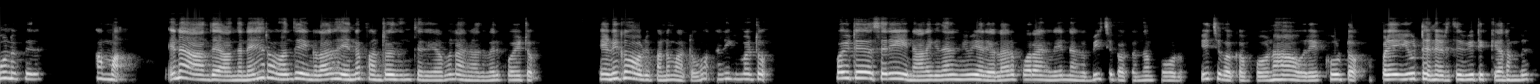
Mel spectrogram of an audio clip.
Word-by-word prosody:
3 285 -1 +2
பேரு 245 -1 0 0.6
ஆமா. 235 -3 +1 0.5
ஏன்னா, 305 +4 +4 0.2
அந்த 220 0 0
அந்த 200 +1 0
நேரம் 280 +1 +2
வந்து 240 +3 0
எங்களால 230 +3 +1
என்ன 250 +4 +1
பண்றதுன்னு 225 0 +1
தெரியாம 195 +3 -2
நாங்க 210 -3 -1
அதுமாரி 195 +3 -3
போயிட்டோம். 205 0 -2 0.7
என்னைக்கும் 275 +4 +3
அப்பிடி 225 -4 +2
பண்ண 200 +1 -1
மாட்டோம். 185 +3 -4
அன்னக்கி 245 +1 -5
மட்டும். 240 0 -2 0.7
போயிட்டு 290 +1 +4 0.2
சரி 255 0 +3 0.2
நாளைக்கு 205 +1 0
தான் 225 +1 +2
நியூஇயர் 225 -4 +3
எல்லாரும் 210 +4 -1
போறாங்களே! 215 -2 0
நாங்க 190 -2 -3
பீச் 240 +1 -4
பக்கம் 190 0 -5
தான் 200 0 -7
போனோம். 185 0 -5
பீச் 255 +1 -3
பக்கம் 185 -1 -3
போனா 190 +4 +1 0.2
ஒரே 185 +1 0
கூட்டம். 230 -4 +2
அப்பிடியே 230 +3 +4
யூட்டர்ன் 250 -4 +2
எடுத்து 205 +3 0
வீட்டுக்கு 230 -1 0
கெளம்பு. 205 +2 -1
220 Hz, 165 wpm, -13 LUFS, 200-240 Hz, 0.7 s, ஏன்னா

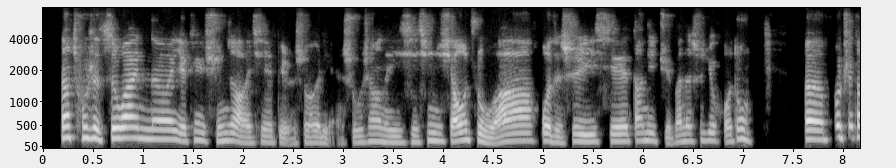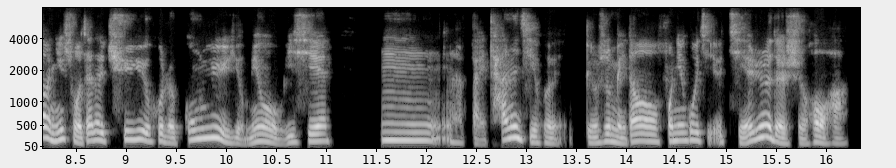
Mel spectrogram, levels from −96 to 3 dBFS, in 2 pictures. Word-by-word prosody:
那 230 +1 +6
除 235 -1 +1
此 220 -3 +4
之 220 +5 +4
外 230 0 +7
呢， 200 -2 +3
也 155 -4 +1
可 180 +4 -6
以 170 - -3
寻 155 +1 -3
找 160 -7 +1
一 - - -4
些 130 +1 -5
比 120 -2 -7
如 110 0 -8
说 125 +1 -3
脸 120 - -11
书 130 +1 -6
上 150 +1 -3
的 135 - -3
一 130 - -4
些 130 +2 -5
兴 165 +5 -2
趣 160 - -2
小 155 +4 +5
组 155 -9 -1
啊， 160 +6 +4
或 165 -1 +1
者 130 - -4
是 150 +5 +1
一 145 - 0
些 155 +1 0
当 165 +2 -3
地 165 - -3
举 115 -6 -8
办 140 +2 -3
的 155 - -2
社 170 - -8
区 170 - -4
活 160 -2 -5
动。 205 -5 -1 0.5
呃， 195 -1 +6
不 215 +7 +1
知 240 +1 -2
道 235 -2 +5
你 185 +2 +1
所 205 - +1
在 165 - 0
的 180 - +1
区 190 +3 -1
域 190 -3 +1
或 160 0 -3
者 115 - -1
公 195 - -2
寓 205 - +1
有 110 -4 -7
没 120 +8 -5
有 130 -8 -1
一 135 - -4
些， 155 +3 0 0.5
嗯， 175 -2 -1
呃， 125 -6 -11
摆 - - -8
摊 190 +4 -1
的 235 - +5
机 135 -9 -3
会， 120 -2 -6 0.2
比 125 - -7
如 120 - -3
说 155 - -1
每 120 -5 -1
到 155 +1 +2
逢 155 - -2
年 170 0 -1
过 180 - -2
节 165 - -9
节 - - -1
日 235 +7 +3
的 - - +2
时 - - -3
候 - - +1
哈， - - -8
160 Hz, 300 characters per minute, -20 LUFS, 135-185 Hz, 0.5 s, 外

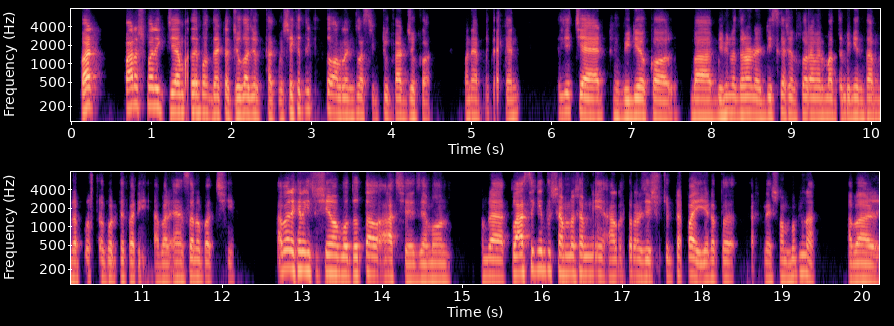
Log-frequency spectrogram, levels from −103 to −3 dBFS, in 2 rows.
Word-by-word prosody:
But 205 +1 +11 0.4
পারস্পরিক 205 0 +4
যে - - +4
আমাদের 160 0 +2
মধ্যে 150 -1 +1
একটা 140 - -2
যোগাযোগ 145 0 +2
থাকবে 120 -1 -5
সেক্ষেত্রে 175 +3 -2
কিন্তু - - -7
অনলাইন 140 -1 -1
ক্লাস 140 -3 -3
একটু 125 +3 -9
কার্যকর। 130 -2 -1 0.4
মানে 125 +1 -4
আপনি 125 - -19
দেখেন 130 0 -4 0.6
এই - - -8
যে 160 - 0
চ্যাট, 135 -3 +6 0.3
ভিডিও 135 +2 +3
কল 125 -2 +4 0.3
বা 130 0 +5 0.2
বিভিন্ন 140 +3 -1
ধরনের 140 -2 +2
ডিসকাশন 140 0 -4
ফোরাম 140 -1 +2
এর 135 - -6
মাধ্যমে 135 +1 -4
কিন্তু 130 -1 -4
আমরা 130 +1 -2
প্রশ্ন - - -10
করতে - - -3
পারি। - - 0 0.2
আবার 125 +1 -2
আনসারও 145 +3 -1
পাচ্ছি। 130 - -5 0.6
আবার 205 +2 +4
এখানে 195 0 +4
কিছু 170 -2 -10
সীমাবদ্ধতাও 165 -1 +4 0.2
আছে। 130 -2 -5 0.2
যেমন 125 0 -1 0.5
আমরা 150 0 +3 0.2
ক্লাসে 175 +3 +6
কিন্তু 195 -1 -1
সামনাসামনি 165 -1 +1 0.2
আলাপ 145 +1 -2
করার 150 -2 -1
যে 140 - 0
সুযোগটা 145 -2 -5
পাই 160 - +7
এটা 140 +1 -3
তো - - -1 0.3
এখানে 130 - -9
সম্ভব 145 0 -5
না। - - +1 0.5
আবার 125 0 +3
145 Hz, 170 wpm, -25 LUFS, 130-165 Hz, 0.6 s, But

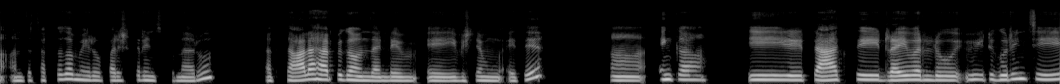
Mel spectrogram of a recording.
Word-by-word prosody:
అంత 175 0 -4
చక్కగా 230 +6 -3
మీరు 195 -2 -2
పరిష్కరించుకున్నారు. 180 - -4 0.6
నాకు 180 -1 -8
చాలా 190 +5 +4
హ్యాపీగా 220 -1 +2
ఉందండిమ్ 175 -1 +1 0.4
ఈ - - +1
విషయం 180 +2 -3 0.2
అయితే. 190 - -2 0.8
ఆహ్, 180 -1 +1 0.3
ఇంకా 225 -1 +1 0.7
ఈ - - +4 0.6
ట్యాక్సీ 205 +3 +3 0.2
డ్రైవర్‌లు, 200 0 +3 0.3
వీటి 225 0 -3
గురించీ 245 0 +1
195 Hz, 100 wpm, -22 LUFS, 180-220 Hz, 0.8 s, చాలా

